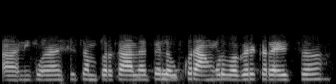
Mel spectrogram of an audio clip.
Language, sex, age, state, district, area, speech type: Marathi, female, 18-30, Maharashtra, Akola, rural, conversation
